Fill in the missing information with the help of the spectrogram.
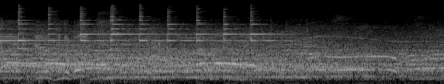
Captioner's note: bell dinging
